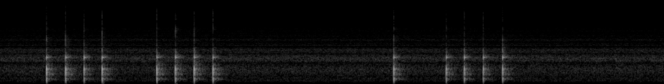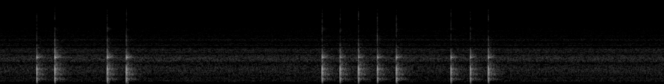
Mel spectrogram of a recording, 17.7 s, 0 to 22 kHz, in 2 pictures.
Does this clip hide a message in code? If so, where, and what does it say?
Yes: tap code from 0.6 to 15.4 s, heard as taps on a table, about 4 knocks a second, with room echo. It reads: T D G X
